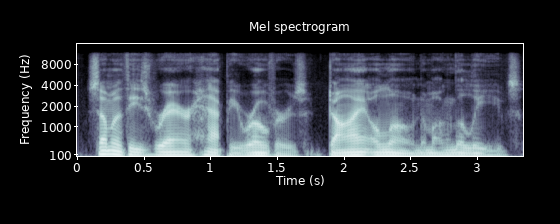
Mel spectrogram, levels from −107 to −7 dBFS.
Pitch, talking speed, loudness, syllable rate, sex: 85 Hz, 195 wpm, -19 LUFS, 5.9 syllables/s, male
